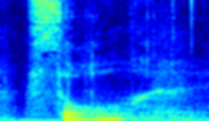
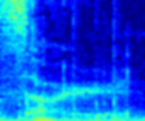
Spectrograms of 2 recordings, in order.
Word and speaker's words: Seoul: And of course, the capital city up here is Seoul, which I say with the accent, it's Seoul in my Californian accent, but it's pronounced Seoul in Korean.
